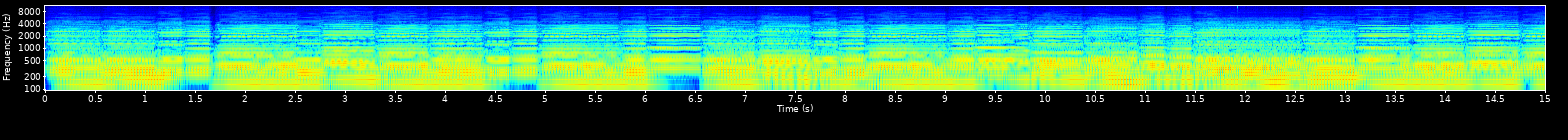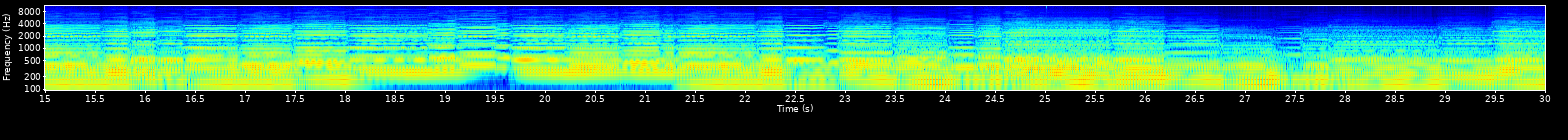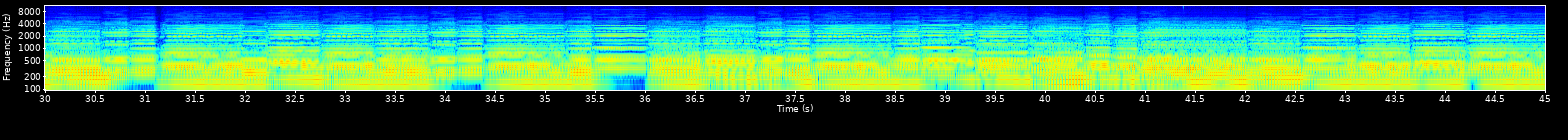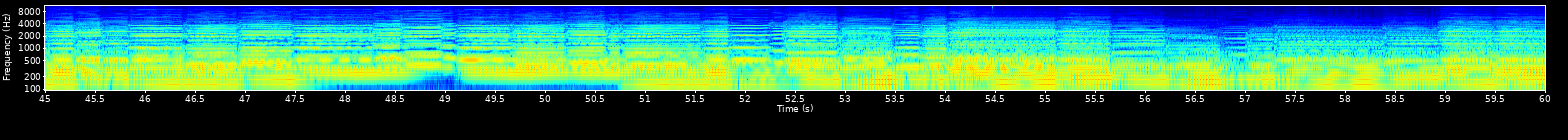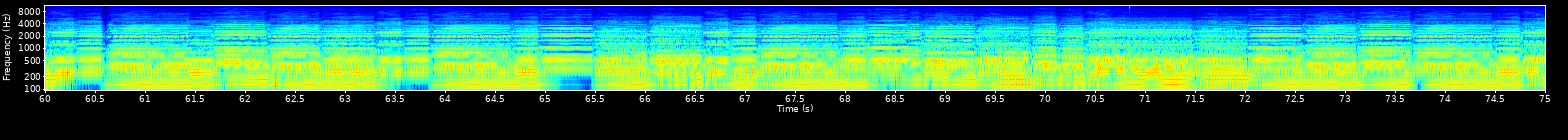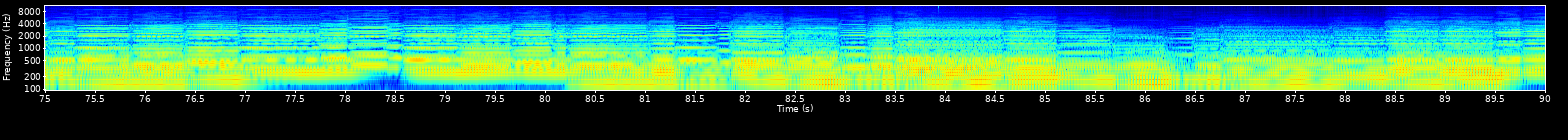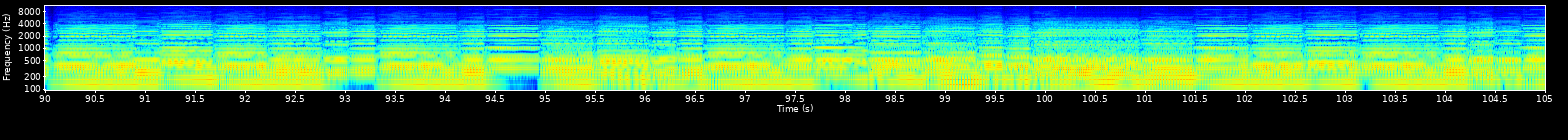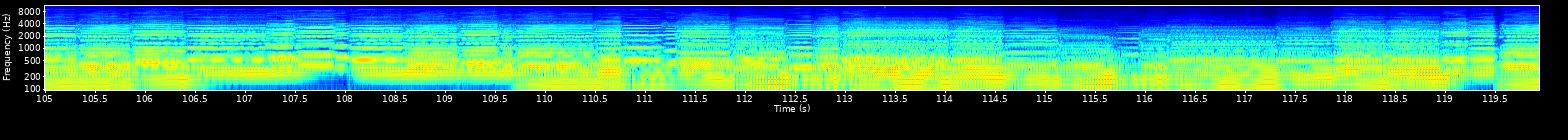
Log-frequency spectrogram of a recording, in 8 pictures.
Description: donflora.mid.ogg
